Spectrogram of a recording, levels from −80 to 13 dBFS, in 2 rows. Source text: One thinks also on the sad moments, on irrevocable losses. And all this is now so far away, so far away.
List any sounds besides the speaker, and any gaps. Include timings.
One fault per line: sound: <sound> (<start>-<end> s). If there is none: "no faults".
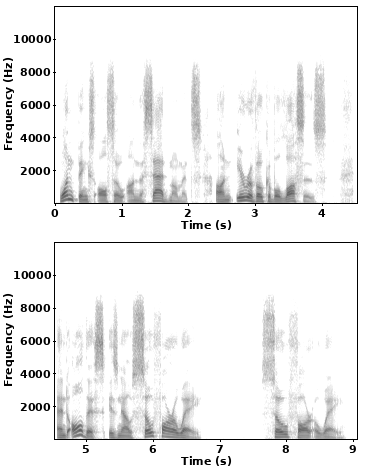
no faults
